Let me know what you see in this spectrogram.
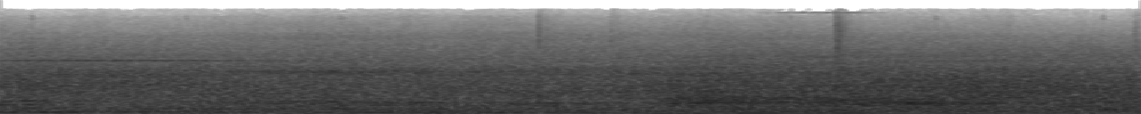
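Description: Steady hum and hiss of electric multiple-unit trains standing at the platform, their onboard equipment running, with a low drone and faint steady whines under the station roof.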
